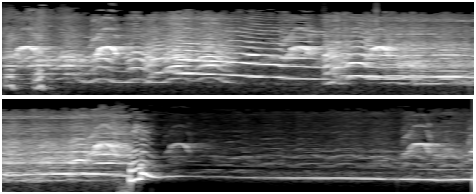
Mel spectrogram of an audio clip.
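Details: Sojou, an Alaskan Malamute, answers her relatives Ejo and Niji over technology with sustained, wavering howls in layered voices. After a sharp break, one steady, drawn-out howl follows, then a return of short chirping notes.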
